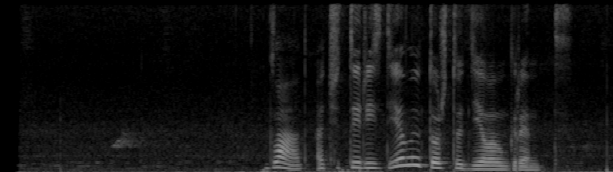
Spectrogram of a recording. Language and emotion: Russian, neutral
